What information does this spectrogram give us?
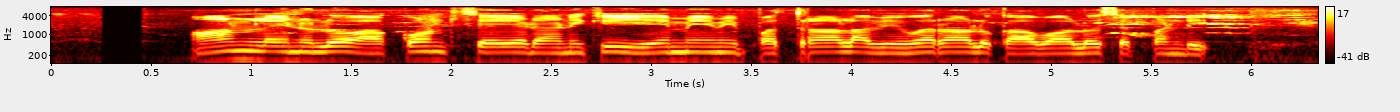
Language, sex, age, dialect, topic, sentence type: Telugu, male, 41-45, Southern, banking, question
